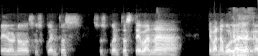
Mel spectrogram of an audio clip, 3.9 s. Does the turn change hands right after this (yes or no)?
yes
